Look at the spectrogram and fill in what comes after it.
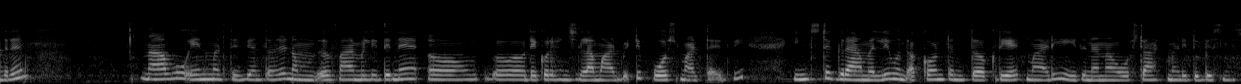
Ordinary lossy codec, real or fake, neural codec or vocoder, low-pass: none; real; none; 7.2 kHz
